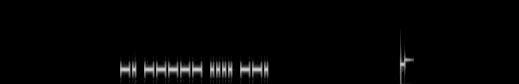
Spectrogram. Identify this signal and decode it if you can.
Morse code, heard as a keyed tone, about 40 wpm, 700 Hz. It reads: N0HG
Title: USA Call Signs - 4x Character Spacing - 40wpm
